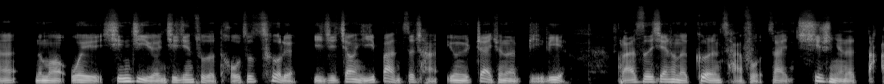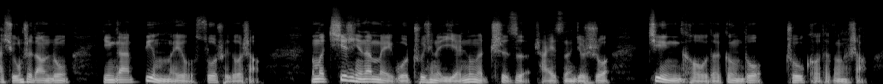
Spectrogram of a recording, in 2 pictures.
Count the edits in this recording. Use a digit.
0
